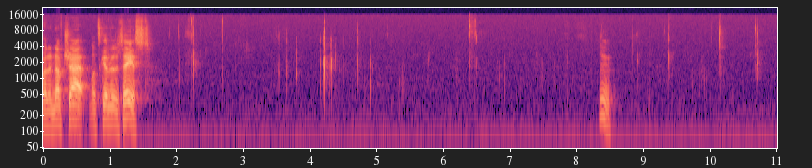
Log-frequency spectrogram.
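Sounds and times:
low steady hum: 0.0s - 11.0s
crinkly pouch clicks: 2.0s - 2.8s, 3.5s - 5.0s
faint lip smacks: 3.5s - 10.8s.

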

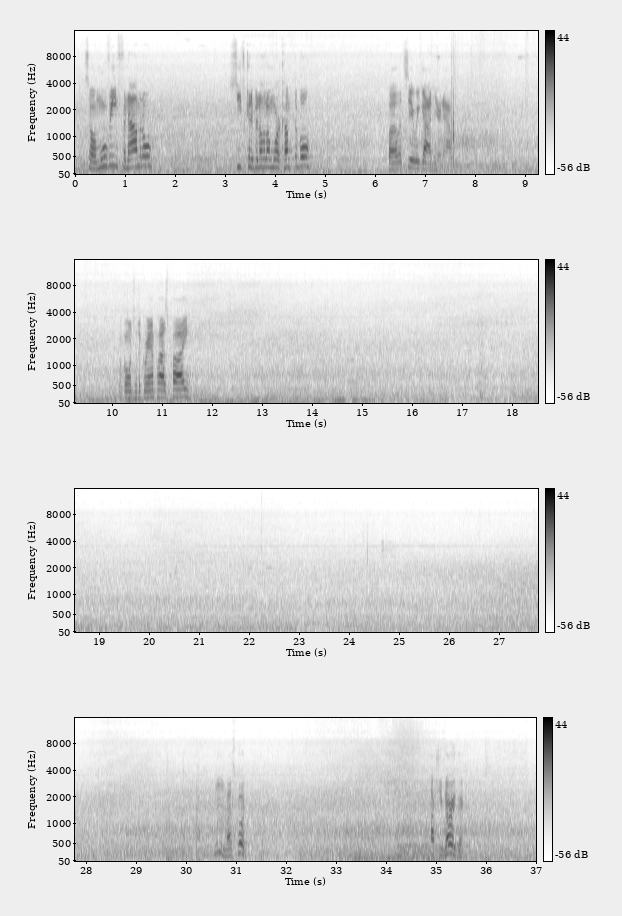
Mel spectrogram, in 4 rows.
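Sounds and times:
car approaching: 0.0s - 37.0s
steady traffic hum: 0.0s - 37.0s
car passing with low rumble: 3.1s - 37.0s.

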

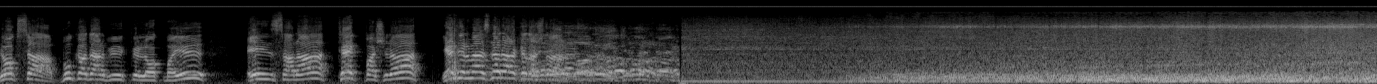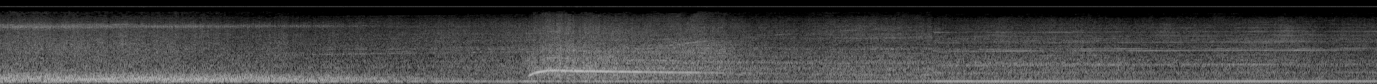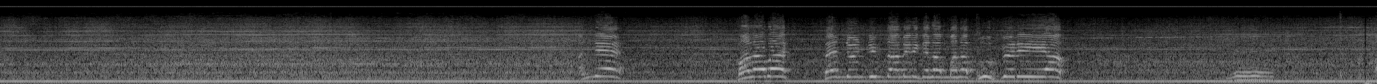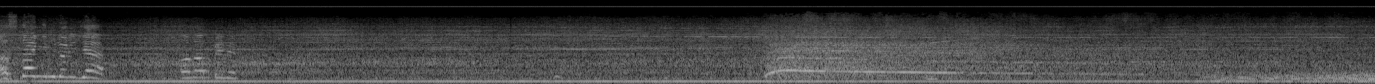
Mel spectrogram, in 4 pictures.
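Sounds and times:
jet engines droning: 4.5s - 55.0s
high turbine whine: 4.8s - 55.0s.

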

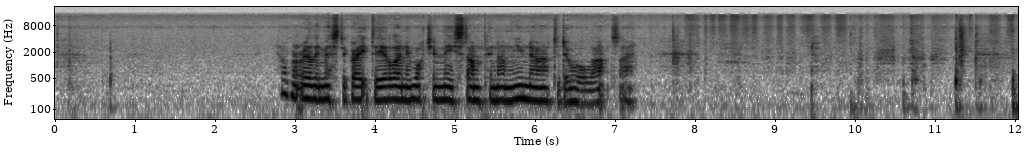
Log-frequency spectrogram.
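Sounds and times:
paper card rustling and tapping: 9.9s - 12.0s.

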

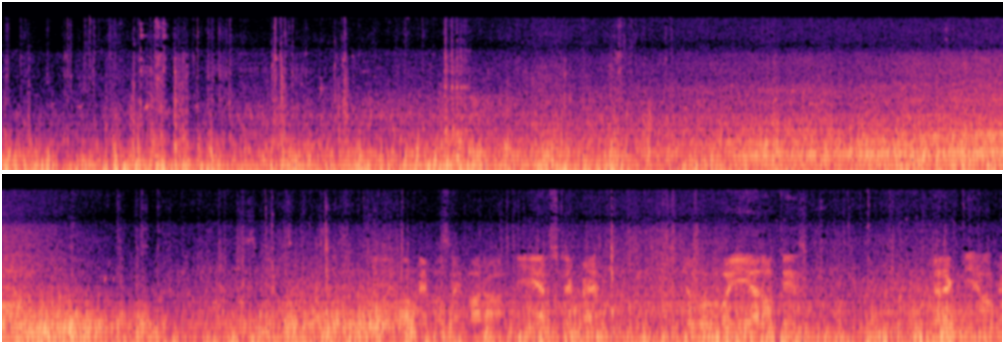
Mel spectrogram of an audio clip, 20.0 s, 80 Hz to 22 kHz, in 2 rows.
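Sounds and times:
vehicle rumble on dirt track: 0.0s - 20.0s
wind buffeting microphone: 0.0s - 20.0s
rising whine: 5.2s - 11.0s.

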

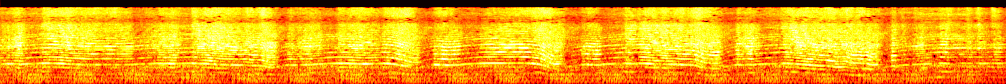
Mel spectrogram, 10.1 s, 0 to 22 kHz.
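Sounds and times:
chainsaw cutting through log: 0.0s - 10.0s.

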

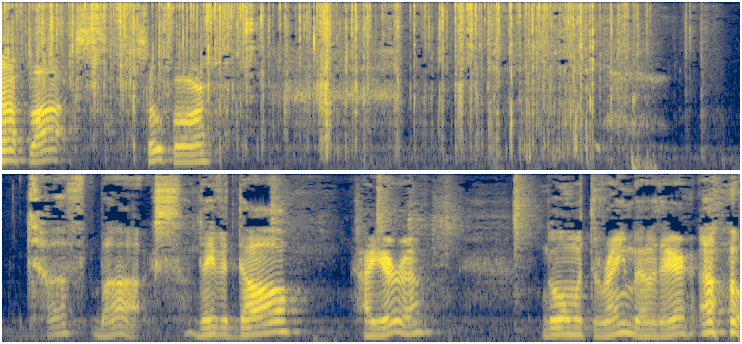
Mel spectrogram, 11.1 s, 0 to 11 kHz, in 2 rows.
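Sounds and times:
foil wrapper tearing and crinkling: 0.0s - 5.2s.

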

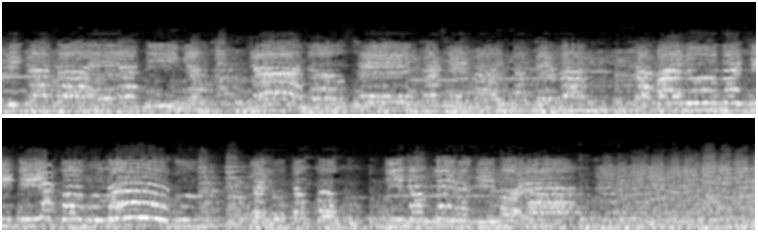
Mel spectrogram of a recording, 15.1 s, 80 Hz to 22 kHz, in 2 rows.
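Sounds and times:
old record of band music: 0.0s - 15.0s.

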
